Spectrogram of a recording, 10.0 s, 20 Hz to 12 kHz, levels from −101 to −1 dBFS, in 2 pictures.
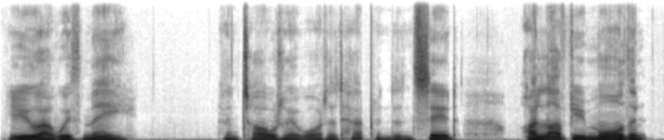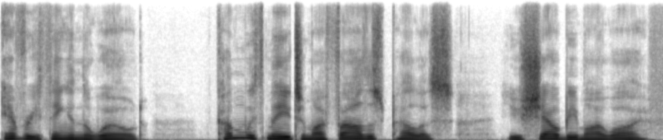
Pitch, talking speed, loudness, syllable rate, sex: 155 Hz, 200 wpm, -17 LUFS, 5.4 syllables/s, male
